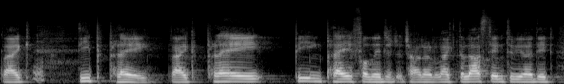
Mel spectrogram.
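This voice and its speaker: Man chatting casually, medium-pitched voice. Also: level tone, measured pace, warm tone, dull audio. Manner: agreeable, frequent affirming responses. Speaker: podcast interviewer. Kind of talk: casual chat.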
